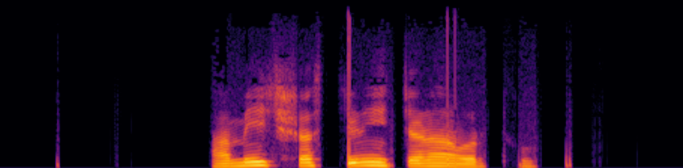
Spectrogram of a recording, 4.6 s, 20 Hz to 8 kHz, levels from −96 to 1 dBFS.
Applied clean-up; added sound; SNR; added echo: none; none; none; none.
